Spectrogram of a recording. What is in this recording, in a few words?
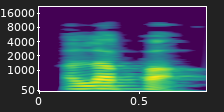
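"allappa", Italian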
